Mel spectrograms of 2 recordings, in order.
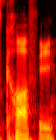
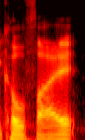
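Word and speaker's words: Ko-fi: I think it is coffee. Like I think it really is coffee because you're right. It It's about giving somebody coffee.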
